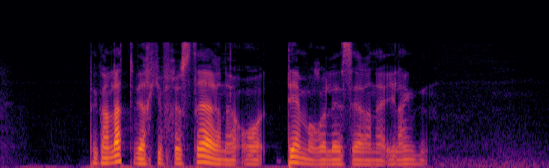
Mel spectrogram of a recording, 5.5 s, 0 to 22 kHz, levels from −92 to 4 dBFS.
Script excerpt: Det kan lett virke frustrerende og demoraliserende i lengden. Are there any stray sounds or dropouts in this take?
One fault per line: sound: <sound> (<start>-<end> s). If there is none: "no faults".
no faults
